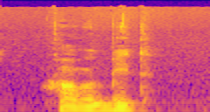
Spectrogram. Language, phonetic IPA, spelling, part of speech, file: Polish, [ˈxɔbbʲit], hobbit, noun, LL-Q809 (pol)-hobbit.wav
